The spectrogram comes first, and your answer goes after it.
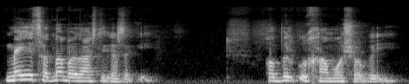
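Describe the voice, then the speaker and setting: A man's voice: a little high, normal speed, creaky. A man voicing the female ghost of a haunted mansion, speaking in a solemn, warning tone as part of a told horror story. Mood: mournful.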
